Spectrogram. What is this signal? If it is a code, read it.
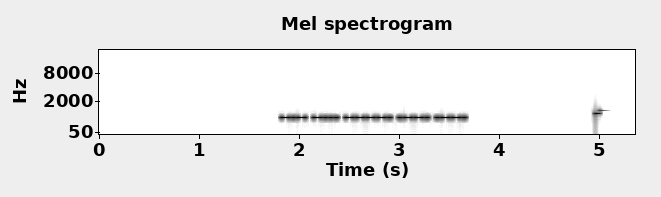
Morse code, heard as a keyed tone, about 44 wpm, 700 Hz. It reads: KB9PP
